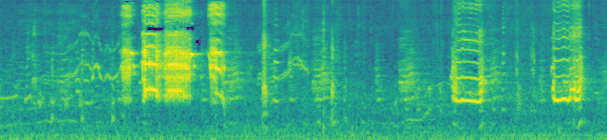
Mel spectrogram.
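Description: Chickens calling: a rooster crows loudly about a second in, and two shorter calls follow near the end.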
